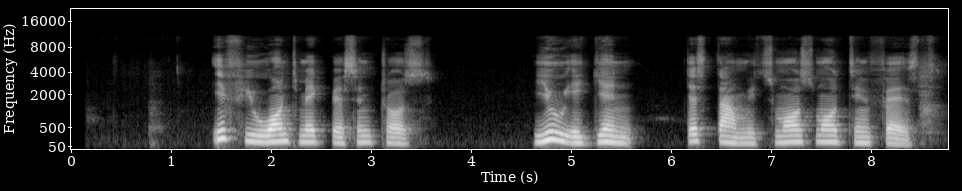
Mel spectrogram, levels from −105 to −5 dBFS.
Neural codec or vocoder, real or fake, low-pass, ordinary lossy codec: none; real; 10.8 kHz; none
